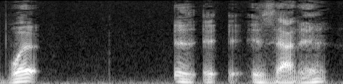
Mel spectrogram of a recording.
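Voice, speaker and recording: A man playing an exasperated support agent in a comedy phone sketch, sarcastic and grudging, with halting delivery. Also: low voice, expressive, a little mellow, slightly rough, no room sound, full character voice.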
